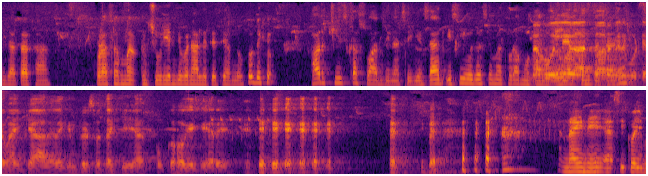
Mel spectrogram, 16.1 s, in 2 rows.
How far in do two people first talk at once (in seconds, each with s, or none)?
6.6 s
